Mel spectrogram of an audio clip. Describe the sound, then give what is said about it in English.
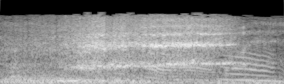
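A taxi skids to a stop on arriving at its destination, its tires squealing loudly and steadily for about three seconds over a rumbling engine, then trailing off as it halts. “My name may be Speed, but I don't like it this fast. Oh, driver, slow down.”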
